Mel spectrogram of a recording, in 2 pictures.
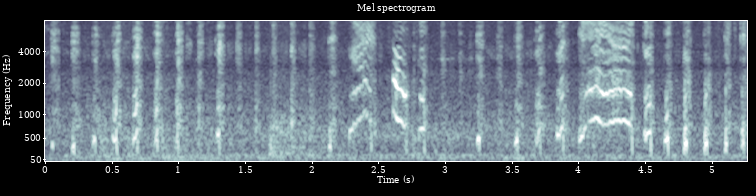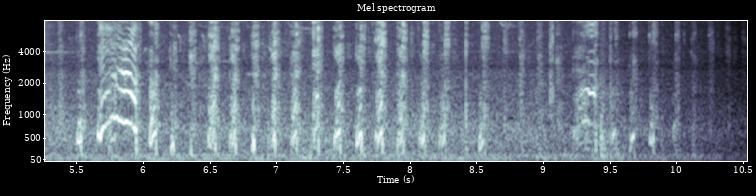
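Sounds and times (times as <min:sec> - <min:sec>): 
red fox chattering: 0:00.0 - 0:10.5
red fox wailing cries: 0:02.1 - 0:04.9, 0:05.5 - 0:06.3, 0:09.2 - 0:09.8.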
